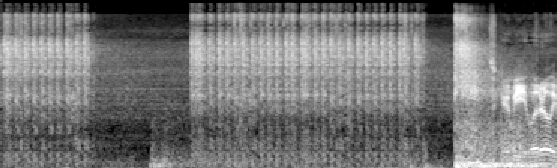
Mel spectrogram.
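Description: Rapid bursts of gunfire from blind firing in a tactical shooter video game, sustained sharp automatic volleys filling the clip, louder and denser toward the end, with no talking.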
